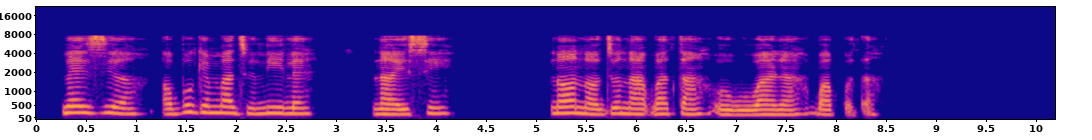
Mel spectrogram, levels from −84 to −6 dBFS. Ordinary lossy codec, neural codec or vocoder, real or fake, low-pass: none; codec, 16 kHz, 4.8 kbps, FACodec; fake; none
